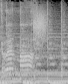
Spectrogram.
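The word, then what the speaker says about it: Granma: If you pronounce it correctly, it sounds like Grandma.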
